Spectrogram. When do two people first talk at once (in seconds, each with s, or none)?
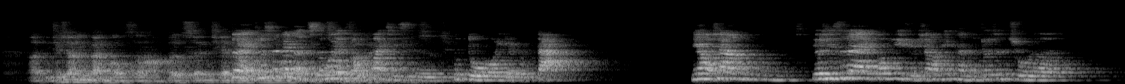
2.3 s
